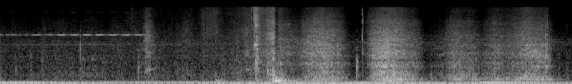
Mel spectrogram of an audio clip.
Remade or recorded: recorded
